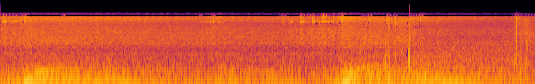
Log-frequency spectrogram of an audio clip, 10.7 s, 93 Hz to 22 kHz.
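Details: V6 Camaro petrol engine surging and dipping by itself, then blipped twice, with sharp knocking taps as revs rise and fall.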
